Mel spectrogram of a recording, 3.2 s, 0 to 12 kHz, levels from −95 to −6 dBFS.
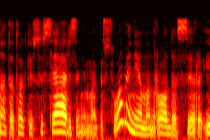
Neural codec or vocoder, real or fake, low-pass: none; real; 7.2 kHz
